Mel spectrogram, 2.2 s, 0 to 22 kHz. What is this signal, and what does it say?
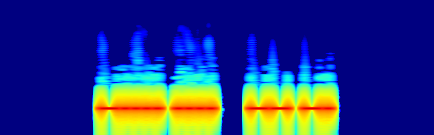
Morse code, heard as a keyed tone, about 46 wpm, 700 Hz. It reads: 6H MN
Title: Winter Field Day Exchanges Encore 45wpm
